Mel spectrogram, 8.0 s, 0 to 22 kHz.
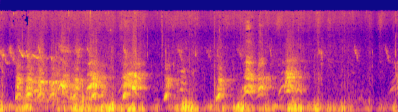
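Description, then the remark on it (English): A little dachshund, walked by a man, barks in quick, repeated bursts at dogs behind a fence, which answer, the yapping overlapping almost continuously over a low outdoor rumble on a warm, sunny 54-degree day. “Dachshund's having words with the dogs behind the fence.”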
